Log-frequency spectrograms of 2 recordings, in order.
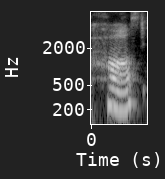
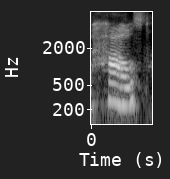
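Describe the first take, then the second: First: The vowel is a single, closer vowel sound. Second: The vowel glides as a diphthong. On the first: "pronounced host in Old English" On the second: "now house pronounced housed, ... the emergence of the modern diphthong"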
